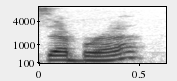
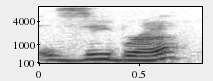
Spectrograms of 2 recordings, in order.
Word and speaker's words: zebra: Are you guys telling me that in Canada you pronounce Zebra as zebra? Also, like Africa does, not zebra, as we tend to in the US.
